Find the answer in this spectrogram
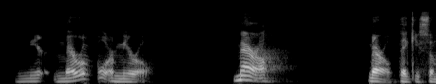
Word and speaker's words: Meryl: It's pronounced Meryl or Meryl?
